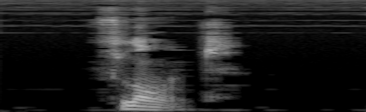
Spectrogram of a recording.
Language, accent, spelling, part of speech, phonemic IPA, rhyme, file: English, Australia, flaunt, verb / noun, /flɔnt/, -ɔːnt, En-au-flaunt.ogg
- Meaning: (verb) 1. To wave or flutter smartly in the wind 2. To parade, display with ostentation 3. To show off, as with flashy clothing; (noun) Anything displayed for show; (verb) To flout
